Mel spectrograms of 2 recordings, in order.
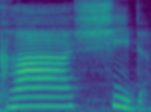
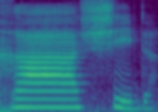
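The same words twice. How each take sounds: First: "Rachid" said slowly and loud, first sound drawn out; teacher modelling a name. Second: Said in the usual way. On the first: Shown as a demonstration. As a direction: stretch out "Rachid" so the first syllable rings. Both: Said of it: "Entends-tu ro au début du mot?".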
